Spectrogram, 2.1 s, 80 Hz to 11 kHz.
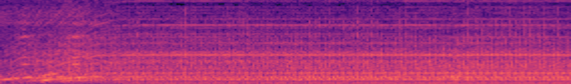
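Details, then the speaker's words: Inboard M1 electric skateboard hub motor: high steady whine with a faint rattling tick at speed. Clicking from only one motor, heard in beginner mode; cause unknown. "just have a problem with the clicking noise in this motor right here."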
